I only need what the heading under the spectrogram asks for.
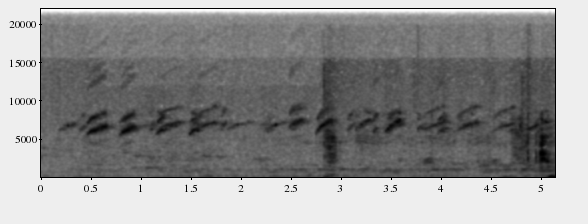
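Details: Blue waxbills (Uraeginthus angolensis) give thin, very high, slightly sliding notes in quick succession, several per second, over a steady low outdoor rumble with faint other bird notes, at an African waterhole, 19 August 2024.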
